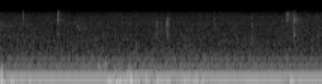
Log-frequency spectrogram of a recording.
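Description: A computer mouse in a flyer design editor gives a few sparse, faint clicks while a shape is dragged, over a steady low electrical hum with no talking.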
